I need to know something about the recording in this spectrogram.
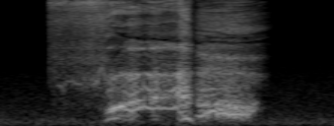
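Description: A man's strained, breathy voice says one short Japanese line, 'Damn... you...', lasting about a second and a half.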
